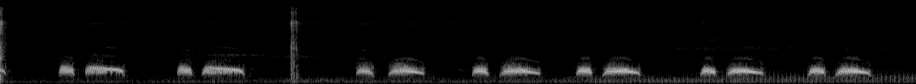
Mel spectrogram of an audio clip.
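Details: Ground decoy spotted dove cooing, recorded 8 October 2018: repeated two-part phrases, each a brief low hoot then a longer slightly falling coo, about seven phrases in succession with one sharp click partway through.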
